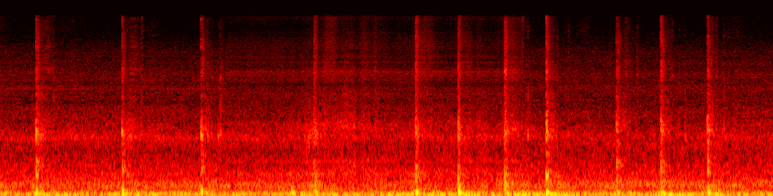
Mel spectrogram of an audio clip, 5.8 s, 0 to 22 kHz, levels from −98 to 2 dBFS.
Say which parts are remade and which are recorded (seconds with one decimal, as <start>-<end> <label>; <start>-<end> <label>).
0.0-1.7 recorded; 1.7-3.9 remade; 3.9-5.8 recorded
